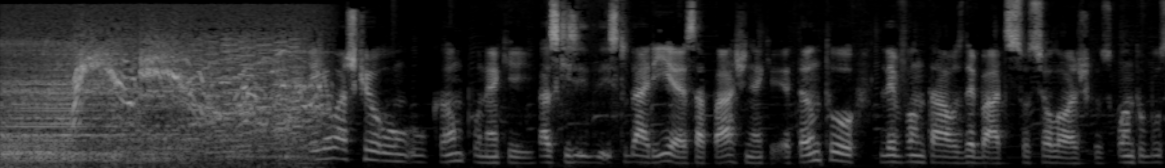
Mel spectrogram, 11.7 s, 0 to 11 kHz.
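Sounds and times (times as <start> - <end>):
cat meowing: 0.6 - 3.2
speech: 3.4 - 11.6.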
